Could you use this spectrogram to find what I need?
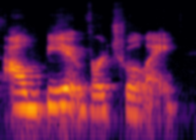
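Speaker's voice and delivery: ordinary talk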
